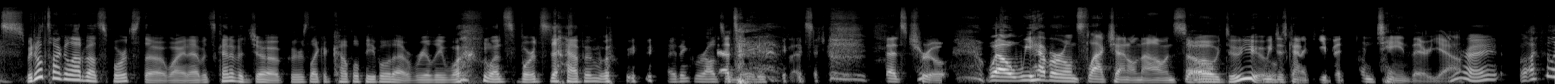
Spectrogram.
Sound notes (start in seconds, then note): 5.5 laughs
